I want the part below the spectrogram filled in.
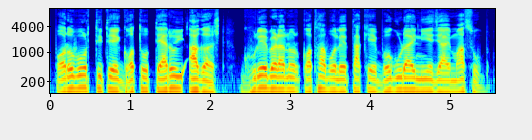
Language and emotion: Bengali, neutral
